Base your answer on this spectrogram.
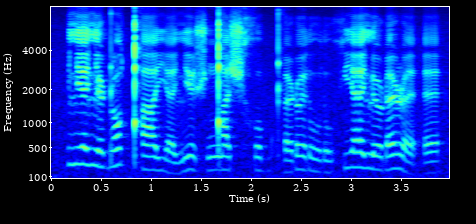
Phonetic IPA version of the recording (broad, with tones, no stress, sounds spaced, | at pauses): lʲ ɛ˦ lʲ ɛ˧ ɖ ɔ˦ ǃʰ a˧ j ɛ˨ lʲ ø˦˨ ʃ ŋ͡ǃ a˦ ʃ x o˧ b ʈʰ ə˨˦ ɽ ø˧ ɾ u˨ ɾ u˨ x j ɛ˦ lʲ o˧ ɽ ɛ˦ ɭ ɛ˨ ʔ ɛ˧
